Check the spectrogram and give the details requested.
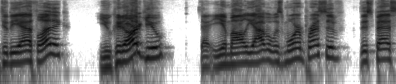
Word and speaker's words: Iamaleava: So, now I Now I can say Iamaleava like a freaking champ.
